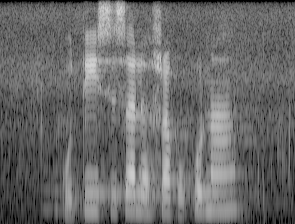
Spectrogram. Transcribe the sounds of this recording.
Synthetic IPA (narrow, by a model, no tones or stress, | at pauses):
kutijisisalɛʂakukuna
